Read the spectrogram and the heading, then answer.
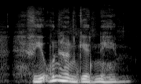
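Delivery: sheepish murmur. A secretary reacts to another man's explanation with a sheepish murmur. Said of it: "murmelte kleinlaut der Sekretär".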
